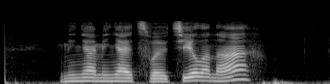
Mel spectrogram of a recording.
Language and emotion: Russian, neutral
